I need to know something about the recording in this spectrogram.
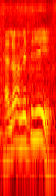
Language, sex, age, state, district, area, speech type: Punjabi, male, 45-60, Punjab, Gurdaspur, urban, spontaneous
